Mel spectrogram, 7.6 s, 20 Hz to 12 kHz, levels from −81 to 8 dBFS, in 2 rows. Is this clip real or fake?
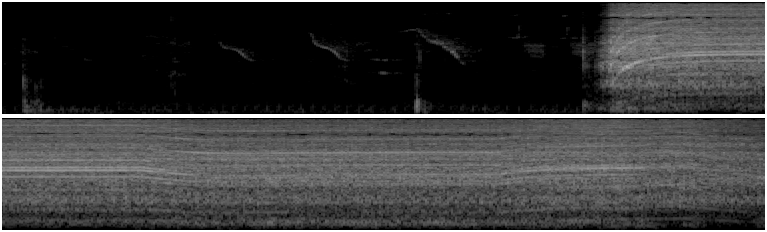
real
